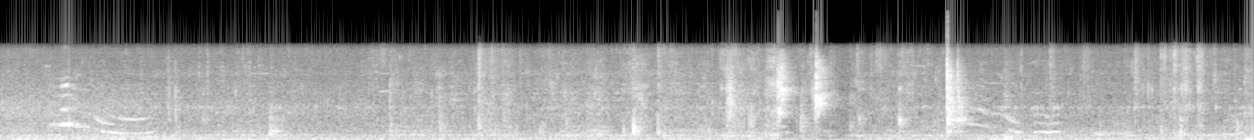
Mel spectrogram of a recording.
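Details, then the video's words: Bearded Collie puppies at play between a sandbox and a pool, giving a few short yips and barks scattered through the clip, with a high whining call early on, amid rustling, splashing and a voice. "Bearded Collie Welpen beim Spiel"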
